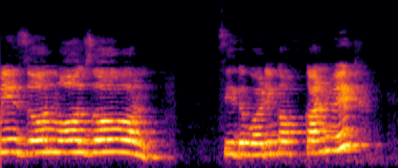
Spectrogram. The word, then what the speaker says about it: Jean Valjean: The correct pronunciation of this word is a Jean Valjean, not Jean Valjean.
